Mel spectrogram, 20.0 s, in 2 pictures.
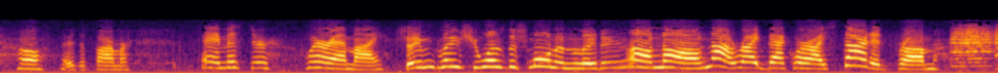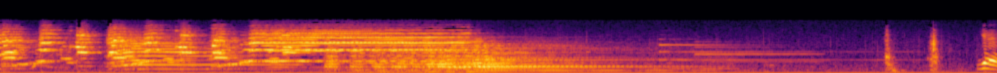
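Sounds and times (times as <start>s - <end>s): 
speech: 0.2s - 10.6s, 19.8s - 19.9s
doorbell ringing: 10.5s - 19.2s.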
